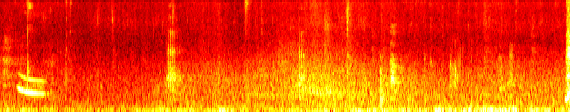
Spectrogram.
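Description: Blue-fronted Amazon parrot giving a short falling call about half a second in, then a few faint clicks as it works at a pistachio held in its foot.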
